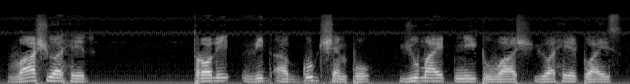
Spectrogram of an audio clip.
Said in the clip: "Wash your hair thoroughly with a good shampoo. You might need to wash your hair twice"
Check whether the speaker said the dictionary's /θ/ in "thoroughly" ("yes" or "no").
no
